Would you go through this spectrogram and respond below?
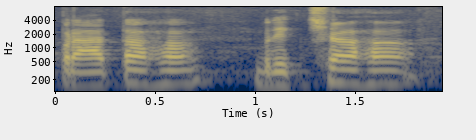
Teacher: last में विसर्ग का लगा है तो उसका जो उच्चारण स्थान हो जाएगा कंठ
